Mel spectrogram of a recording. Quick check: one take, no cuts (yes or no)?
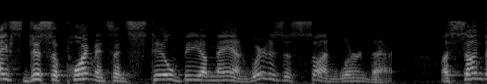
yes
